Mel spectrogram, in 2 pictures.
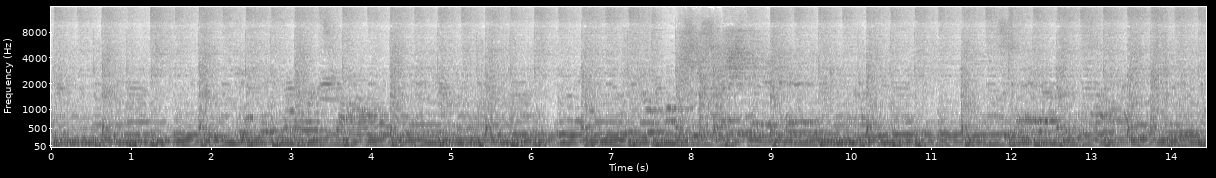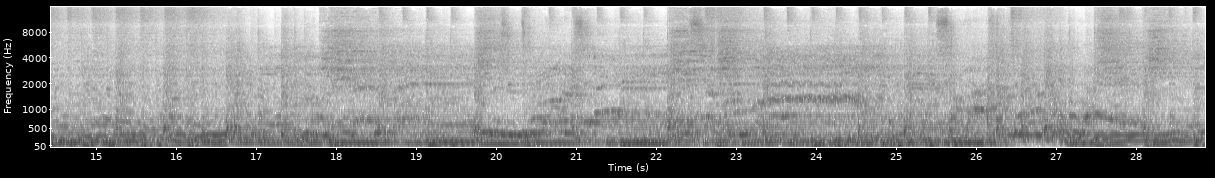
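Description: Live rock band playing through a PA: electric guitar, bass guitar, drum kit and keyboards, with a singer's voice.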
